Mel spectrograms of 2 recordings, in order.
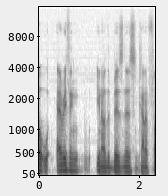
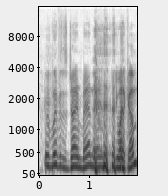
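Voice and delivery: Korg voice; 9 semitones higher, 3 dB louder than usual. Retold or imitated. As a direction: talk like the gentle rock alien. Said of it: "said in a Korg voice".

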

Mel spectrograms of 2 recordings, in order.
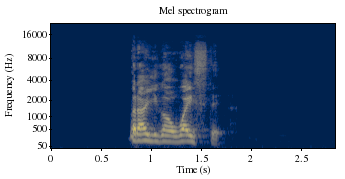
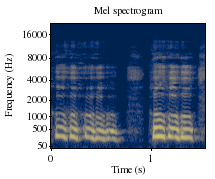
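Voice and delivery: high, hooting dove cries; mock-cry in high dove coos; imitated crying coo; 10 semitones higher, 5 dB louder, much slower than usual. Preacher showing how Hezekiah cried like a dove, high cooing. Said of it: "he was crying".

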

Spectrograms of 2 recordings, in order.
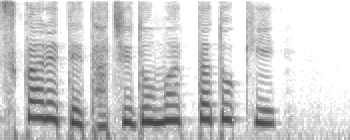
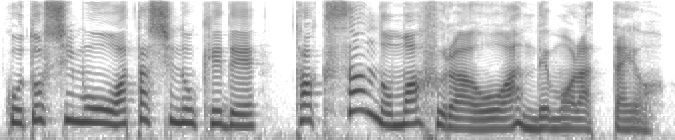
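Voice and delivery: lower, proud grown-up sheep; adult sheep voice; 5 semitones lower than usual. Acted.

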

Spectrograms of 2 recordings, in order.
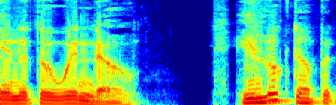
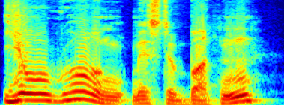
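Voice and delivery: severe; 9 semitones higher, 4 dB louder than usual. Acted. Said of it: "said the nurse severely".

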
